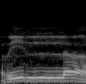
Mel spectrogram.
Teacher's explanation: ra di situ dibacakan nipis ya, bertemu dengan lafzul jalalah. Lafzul jalalah juga dibacakan nipis dengan kadar panjang.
